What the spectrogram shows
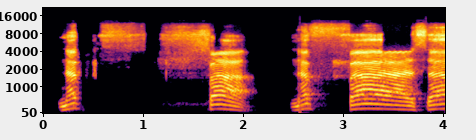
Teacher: Ujung gigi seri atas bertemu dengan perut bibir bawah bagian dalam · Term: makhraj fa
